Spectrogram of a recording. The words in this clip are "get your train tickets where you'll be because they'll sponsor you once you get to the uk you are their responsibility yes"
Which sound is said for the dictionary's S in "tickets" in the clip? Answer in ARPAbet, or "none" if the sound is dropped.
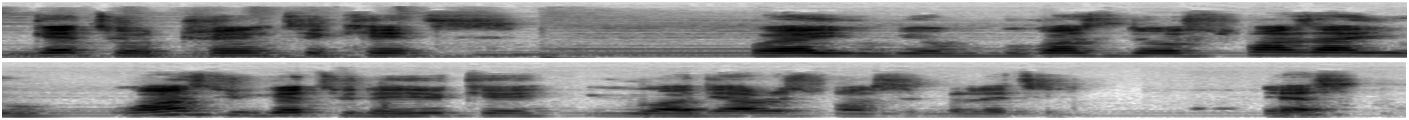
none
